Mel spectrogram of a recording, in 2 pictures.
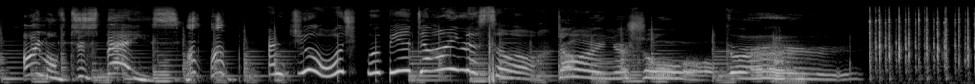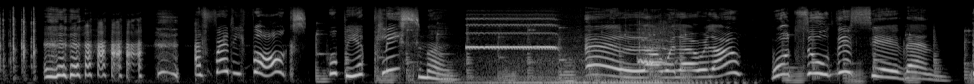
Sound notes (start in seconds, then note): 8.6 keyboard clicking; 14.4 whistle blowing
